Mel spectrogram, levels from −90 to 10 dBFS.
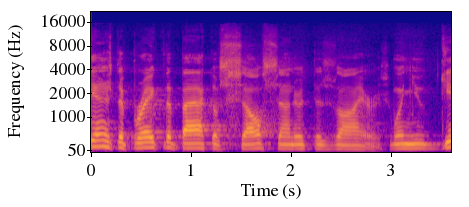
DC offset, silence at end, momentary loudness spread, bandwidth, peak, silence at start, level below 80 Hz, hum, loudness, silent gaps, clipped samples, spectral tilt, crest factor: under 0.1%; 0 s; 8 LU; 14 kHz; 0 dBFS; 0 s; -66 dBFS; none; -18 LUFS; none; under 0.1%; -5.5 dB/octave; 18 dB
